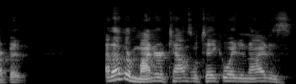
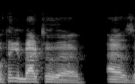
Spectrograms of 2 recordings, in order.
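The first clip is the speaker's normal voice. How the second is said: usual speaking voice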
